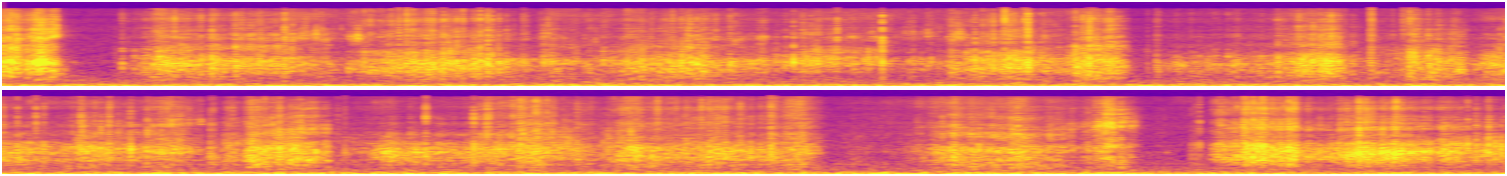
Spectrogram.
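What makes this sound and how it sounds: Long nails scratch across the surface of a painted, stretched canvas. A steady, dry rasping runs through the clip, centered in the midrange with a bright hiss on top, broken by a few short pauses and backed by a constant low hum.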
